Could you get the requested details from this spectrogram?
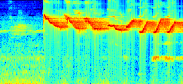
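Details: After half a second of quiet, a caged-bird training song of the white-eye bursts in as a continuous, very high warbling chatter of rapid falling "wucit wucit" notes.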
